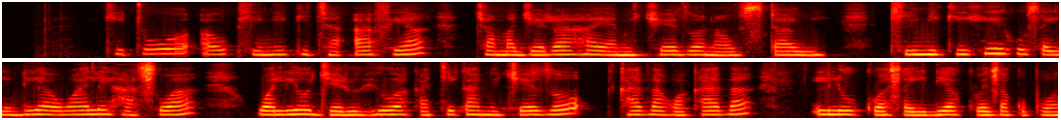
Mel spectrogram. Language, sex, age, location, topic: Swahili, female, 18-24, Nairobi, health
